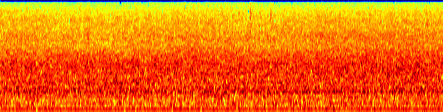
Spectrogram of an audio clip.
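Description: Heavy thunderstorm rain pouring down, a steady even hiss with no breaks.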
